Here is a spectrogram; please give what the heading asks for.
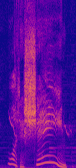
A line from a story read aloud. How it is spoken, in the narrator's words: cried all the geese together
